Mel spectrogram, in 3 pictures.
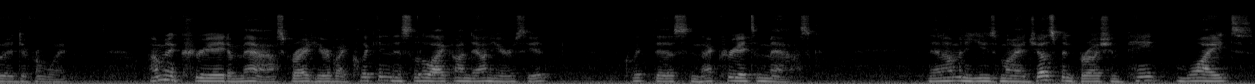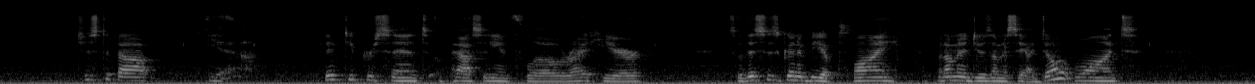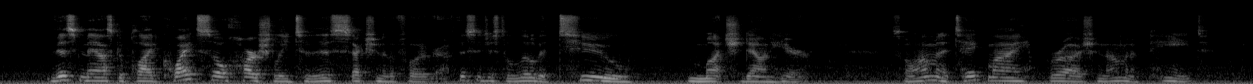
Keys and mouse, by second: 6.6 click, 10.1 click, 14.3 click, 21.7-22.6 typing, 34.5 click.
